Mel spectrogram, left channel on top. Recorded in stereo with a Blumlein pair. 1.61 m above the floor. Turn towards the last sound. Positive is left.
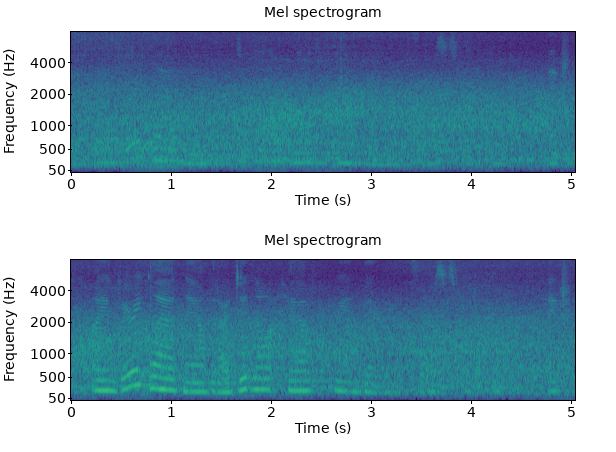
turn(degrees=-70)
